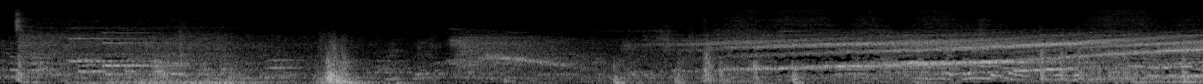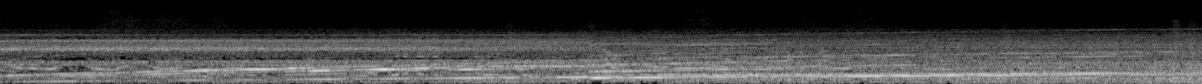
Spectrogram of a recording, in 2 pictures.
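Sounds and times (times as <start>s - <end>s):
Mitsubishi VVVF inverter whine: 7.0s - 24.0s.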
